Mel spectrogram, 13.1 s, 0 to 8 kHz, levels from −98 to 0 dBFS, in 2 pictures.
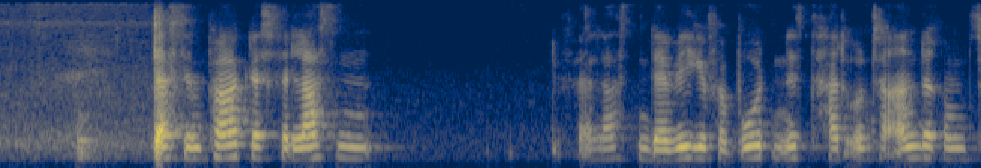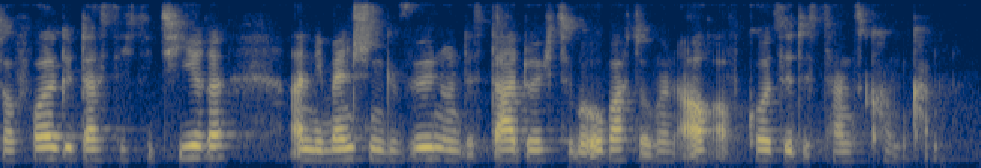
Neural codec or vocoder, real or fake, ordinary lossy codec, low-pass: none; real; Opus, 32 kbps; 7.2 kHz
